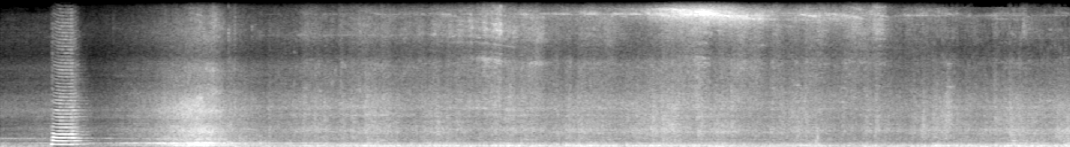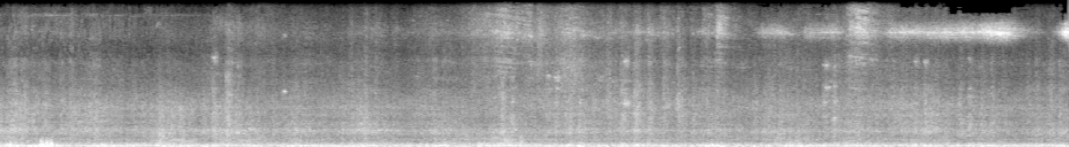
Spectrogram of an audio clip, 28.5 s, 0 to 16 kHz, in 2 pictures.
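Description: Indian Railways WAG-9 electric locomotive sounds a short horn blast about a second in, then passes at speed. It is followed by a long freight train of covered goods wagons rolling by with steady wheel rumble and clickety-clack over the rail joints.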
